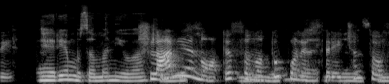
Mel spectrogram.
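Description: A short speech recording with two kinds of echo-control fault. At 0.34 to 0.42 s the voice briefly ducks, losing roughly 70 ms of level in a dip that reaches about 25 dB, the sound of speech suppressed in double talk, likely caused by an echo canceller mistaking near-end speech for loudspeaker echo while the far side was also talking and attenuating everything it could not separate. The same suppression returns from 1.75 s to the end of the clip, holding the voice down by up to about 20 dB, which points to a sustained period of overlapping talk during which the canceller kept its gain reduced. Inside that stretch, from 1.88 to 2.01 s, a faint delayed copy of the voice is heard trailing it by 279 ms at about 25 dB below the direct speech. This is echo leak, likely from a loudspeaker-side echo canceller that failed to remove all of the playback its microphone picked up and sent the residue back down the line.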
